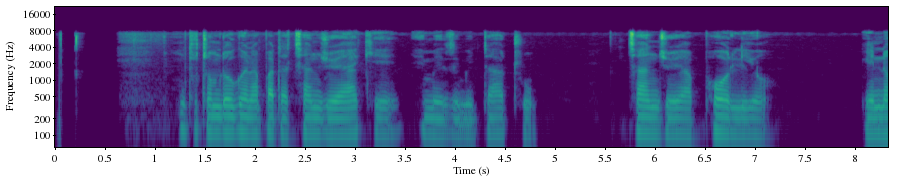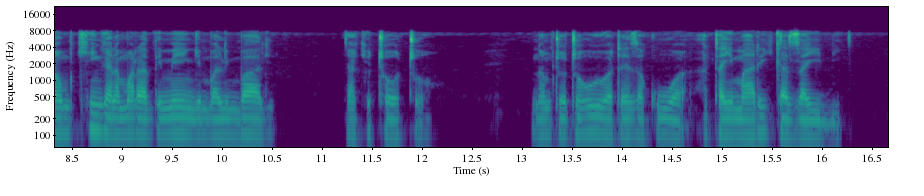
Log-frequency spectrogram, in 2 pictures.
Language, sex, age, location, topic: Swahili, male, 18-24, Mombasa, health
